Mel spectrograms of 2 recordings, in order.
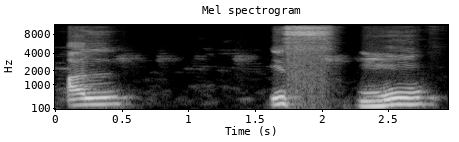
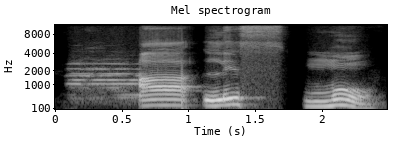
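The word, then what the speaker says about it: الاسم: আল ইসমু যদি বলি তাহলে উচ্চারণটা আমাদের ভুল হয়ে যাবে।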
